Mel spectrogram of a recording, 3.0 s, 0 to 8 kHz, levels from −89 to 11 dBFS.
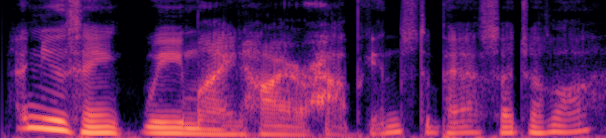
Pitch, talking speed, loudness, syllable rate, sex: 120 Hz, 240 wpm, -18 LUFS, 4.6 syllables/s, male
